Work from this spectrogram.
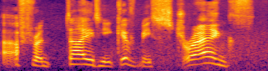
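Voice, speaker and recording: A woman's voice: mid-range voice, lively intonation, drawn-out words. Regal Amazon mother, stern and exasperated, middle register, comic radio play. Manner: formal, stern, long-suffering. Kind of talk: comedy audio drama.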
